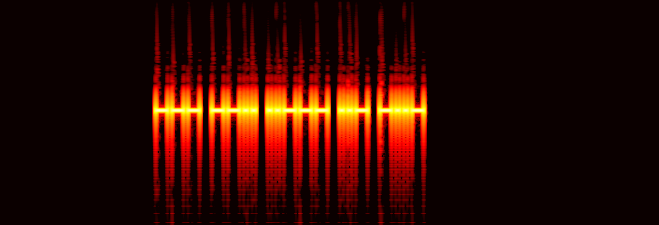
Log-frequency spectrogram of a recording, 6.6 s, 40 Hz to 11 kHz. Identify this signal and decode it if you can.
Morse code, heard as a keyed tone, about 30 wpm, 700 Hz. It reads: OZ2UX
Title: DXCC-100 Call Signs - 5 Characters - Repeated 3x - 30wpm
